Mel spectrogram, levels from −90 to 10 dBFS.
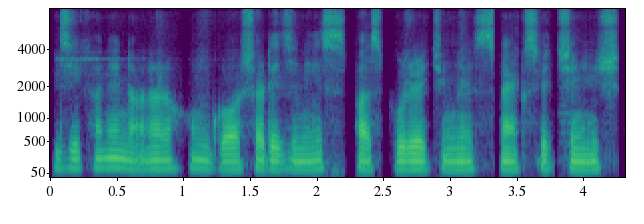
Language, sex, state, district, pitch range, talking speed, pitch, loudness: Bengali, male, Odisha, Malkangiri, 95-105 Hz, 140 wpm, 100 Hz, -22 LUFS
